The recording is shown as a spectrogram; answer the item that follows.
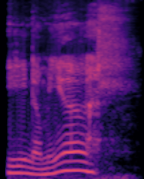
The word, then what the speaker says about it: Eunomia: You would pronounce all the syllables of pneumonia, Eunomia, order of law. English person would say eunomonia, eunomia. Probably what an English person would say. But in Greek, both the E and the U, the F, would be pronounced.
